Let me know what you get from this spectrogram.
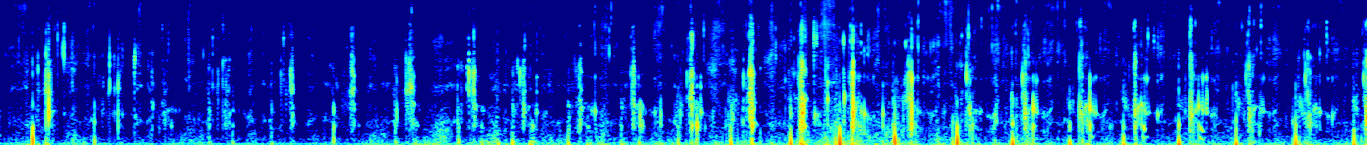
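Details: Dog licking sounds from an English Cream Golden Retriever cleaning its tongue on an Orapup brush next to a Blue Yeti stereo microphone; dense, slurping clicks and thuds repeat rapidly and unevenly, louder toward the middle.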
